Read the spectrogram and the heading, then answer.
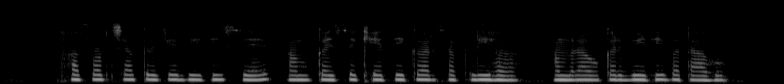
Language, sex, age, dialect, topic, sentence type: Magahi, female, 18-24, Western, agriculture, question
